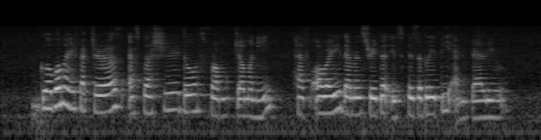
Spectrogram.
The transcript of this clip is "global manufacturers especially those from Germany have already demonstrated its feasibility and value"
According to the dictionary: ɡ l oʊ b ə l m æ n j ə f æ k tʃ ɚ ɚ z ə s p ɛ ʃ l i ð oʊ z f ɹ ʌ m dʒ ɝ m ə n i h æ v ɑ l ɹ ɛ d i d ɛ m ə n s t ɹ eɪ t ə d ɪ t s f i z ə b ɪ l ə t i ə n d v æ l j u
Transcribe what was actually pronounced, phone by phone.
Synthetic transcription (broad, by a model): ɡ l oʊ b ə l m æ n j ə f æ k tʃ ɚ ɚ s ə s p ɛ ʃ i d oʊ s f ɹ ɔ m dʒ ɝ m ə n i h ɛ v ɑ l ɹ ɛ d i d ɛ m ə n s t ɹ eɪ t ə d ɪ t s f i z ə b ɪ l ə t i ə n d v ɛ l j u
